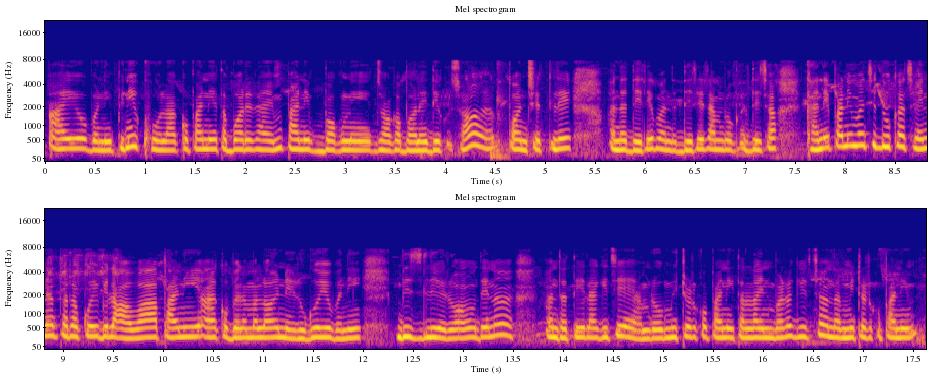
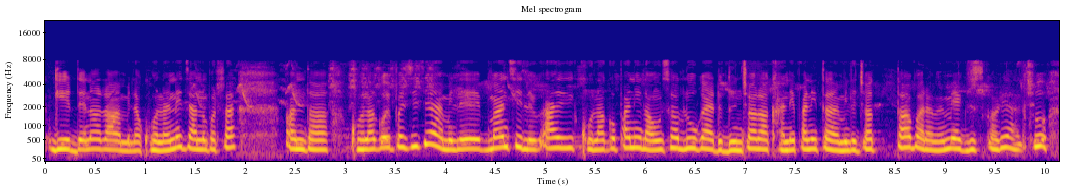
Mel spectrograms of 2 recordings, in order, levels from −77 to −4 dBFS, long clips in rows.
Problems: none marked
